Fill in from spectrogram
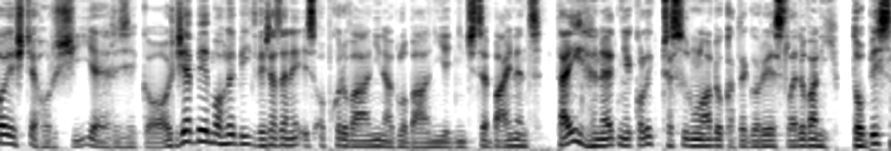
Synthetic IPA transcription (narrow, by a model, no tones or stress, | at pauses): ojɛʃcɛɦo̞ɾʃiːjɛɾɪzɪko̞ʒɛbɪmo̞ɦlɪbiːt̪vɪrazɛnɪʔɪsʔo̞pxo̞do̞vaːɲiːnaɡlo̞baːlɲiːjɛdɲɪt͡ʃt͡sɛbajnɛnst̪ajɪɣɦnɛt̪ɲɛko̞lɪk̚pr̝̥ɛsunulado̞kat̪ɛɡo̞ɾɪjɛslɛdo̞vaniːxt̪o̞bɪs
